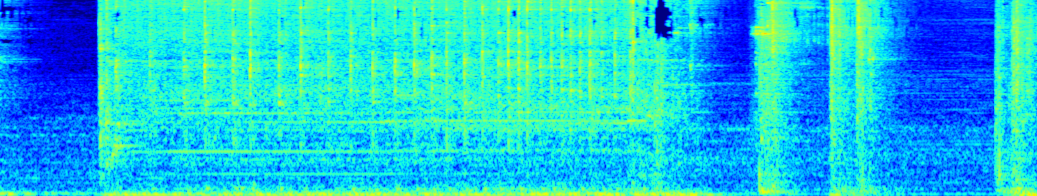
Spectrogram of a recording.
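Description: A heavy mechanical lift hums steadily as it rises.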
